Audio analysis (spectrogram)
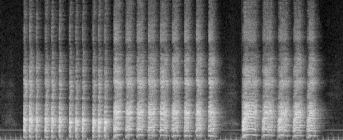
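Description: Duck call with its reed tip adjusted to remove some kick, blown in a long run of rhythmic quacking notes, close and loud, then a short pause and a second burst of quacks, slightly less raspy in tone.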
